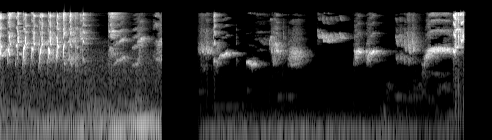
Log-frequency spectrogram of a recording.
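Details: Lovebird described as ambrol and mabung konslet: a quick shrill trill for about two seconds, then after a pause a string of separate squeaky chirps and upward-sliding notes.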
